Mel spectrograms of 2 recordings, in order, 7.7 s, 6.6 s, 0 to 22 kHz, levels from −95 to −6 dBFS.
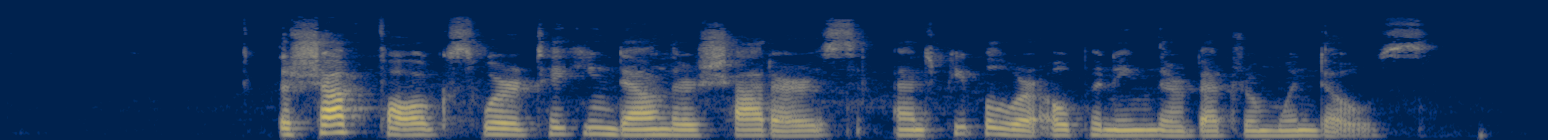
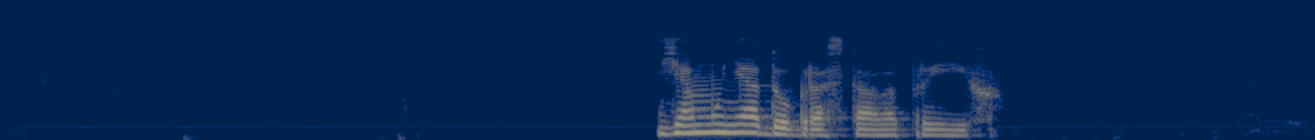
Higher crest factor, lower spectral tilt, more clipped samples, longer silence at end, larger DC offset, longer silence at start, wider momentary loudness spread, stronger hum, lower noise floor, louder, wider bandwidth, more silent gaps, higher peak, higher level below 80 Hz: about the same, 24 dB vs 20 dB; about the same, -5.5 dB/octave vs -6.5 dB/octave; neither; second, 0.65 s vs 1.6 s; neither; second, 1.4 s vs 3.3 s; second, 14 LU vs 18 LU; neither; about the same, -89 dBFS vs under -90 dBFS; first, -34 LUFS vs -45 LUFS; first, 12.5 kHz vs 7.2 kHz; neither; first, -10 dBFS vs -30 dBFS; first, -78 dBFS vs under -90 dBFS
